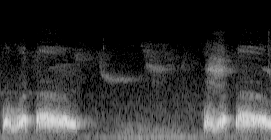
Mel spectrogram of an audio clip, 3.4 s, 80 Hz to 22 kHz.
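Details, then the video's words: Spotted dove, 'karom pa' wild song style: two back-to-back phrases, each two brief low notes then a drawn-out falling coo, separated by about a second and a half of quiet, with a faint higher chirp. "เสียงนกเขาใหญ่ คารมป่า 100"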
